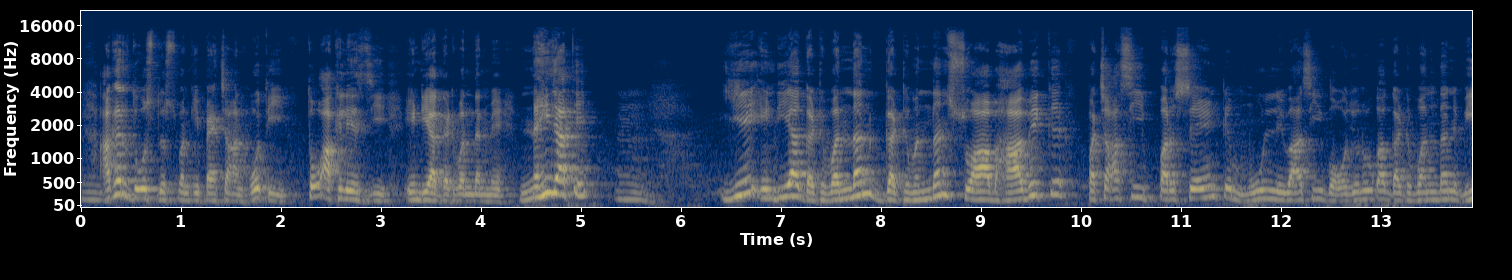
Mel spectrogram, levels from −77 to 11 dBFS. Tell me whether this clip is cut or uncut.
uncut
